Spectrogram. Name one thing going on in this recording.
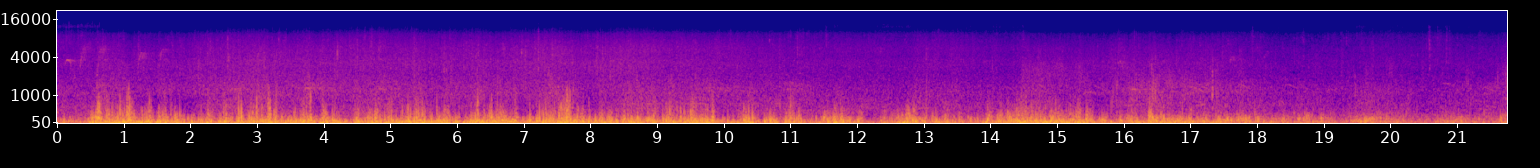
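Wind blows and buffets outdoors, steadily throughout.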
